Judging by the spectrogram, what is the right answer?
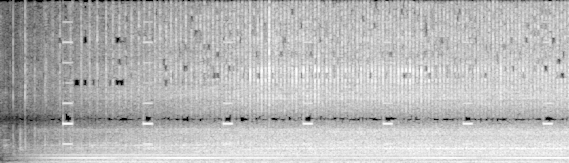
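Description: Old film-projector countdown sound effect: a steady whirring hum with fast clatter and a short blip about once a second, keeping time with the countdown.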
